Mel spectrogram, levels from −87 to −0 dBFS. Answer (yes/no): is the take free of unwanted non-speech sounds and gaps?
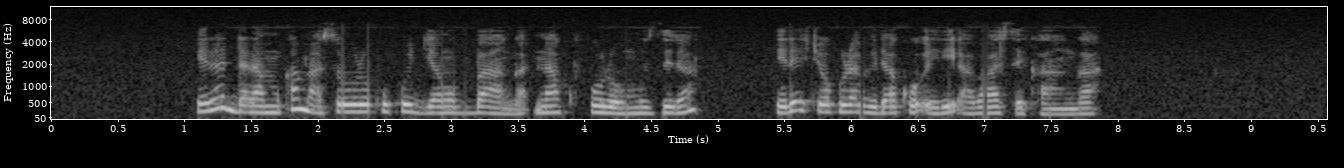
yes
